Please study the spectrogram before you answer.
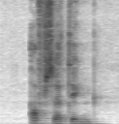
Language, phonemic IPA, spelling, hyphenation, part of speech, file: Dutch, /ˈɑfˌzɛ.tɪŋ/, afzetting, af‧zet‧ting, noun, Nl-afzetting.ogg
- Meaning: 1. cordon, fencing 2. deposit 3. precipitate 4. amputation 5. deposition, removal from office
